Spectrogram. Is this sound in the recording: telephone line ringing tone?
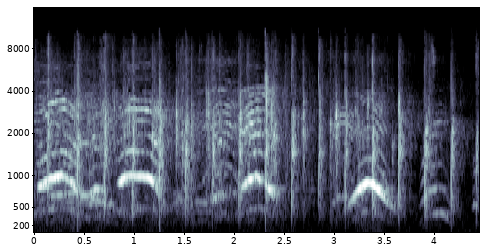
no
